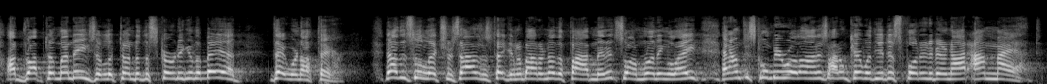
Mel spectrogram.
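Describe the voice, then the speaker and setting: A man preaching, his voice sitting very high yet gravelly with fry. He tells a long personal story and drives it toward animated, repeated refrains. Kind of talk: storytelling sermon.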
